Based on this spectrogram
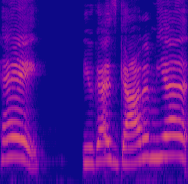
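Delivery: tossed, called back over the shoulder. In a game scene, Chandra calls back to the heroes while fighting zombies; Chandra shouting over her shoulder. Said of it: "she shouts over her shoulder like".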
